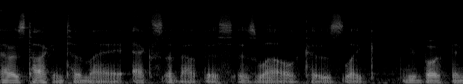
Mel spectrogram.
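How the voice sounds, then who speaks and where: The man keeps his voice quiet. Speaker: video blogger. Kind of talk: casual monologue. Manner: quiet, hesitant with fillers.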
